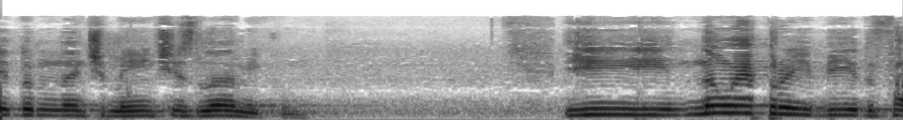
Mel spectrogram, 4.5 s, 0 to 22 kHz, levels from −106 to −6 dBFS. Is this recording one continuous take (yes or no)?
no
